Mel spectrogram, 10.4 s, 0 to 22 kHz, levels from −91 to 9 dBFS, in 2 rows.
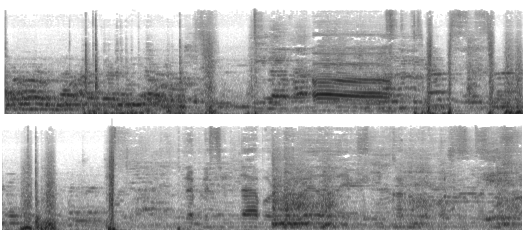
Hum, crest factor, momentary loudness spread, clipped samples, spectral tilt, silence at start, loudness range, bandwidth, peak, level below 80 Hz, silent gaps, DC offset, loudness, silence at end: none; 14 dB; 14 LU; under 0.1%; -6 dB/octave; 0.05 s; 4 LU; 16.5 kHz; 0 dBFS; -22 dBFS; none; under 0.1%; -14 LUFS; 0 s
